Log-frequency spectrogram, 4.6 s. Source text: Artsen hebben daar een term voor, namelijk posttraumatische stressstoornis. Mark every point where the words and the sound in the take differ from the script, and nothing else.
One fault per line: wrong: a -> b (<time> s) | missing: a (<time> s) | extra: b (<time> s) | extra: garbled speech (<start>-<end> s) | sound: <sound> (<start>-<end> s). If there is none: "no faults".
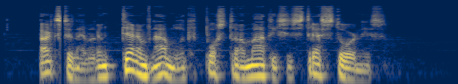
sound: dropout (0.6-0.6 s)
missing: daar (1.0 s)
missing: voor (1.5 s)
